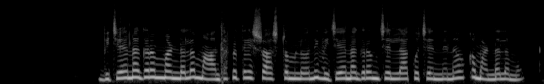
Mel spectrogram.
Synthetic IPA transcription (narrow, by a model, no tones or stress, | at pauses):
ʋid͡ʒɐjɐnɐɡɐɾɐmːɐɳɖɐlɐmaːnd̪ʱɾɐpɾɐd̪e̞ːʂɾaːʂʈɾɐmlo̞ːniʋid͡ʒɐjɐnɐɡɐɾɐmd͡ʒilːaːkut͡ʃe̞nd̪inɐɔkɐmɐɳɖɐlɐmu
